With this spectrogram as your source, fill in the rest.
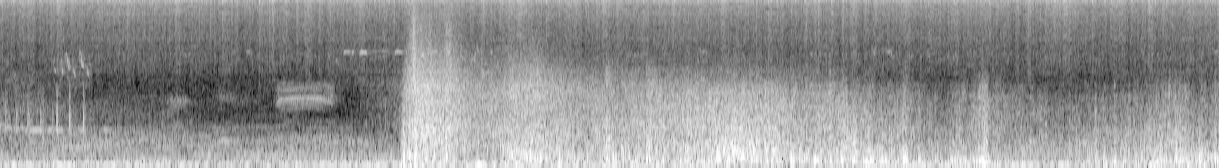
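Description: Wind gusts through trees outdoors.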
